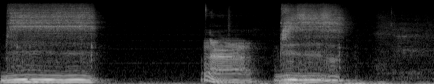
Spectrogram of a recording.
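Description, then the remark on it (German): A voice buzzes out three loud engine-like bursts, imitating a Formula 1 racing car, with the pitch sweeping downward on the later revs and short quiet gaps between them. “Kracht zwar nicht mehr ganz so vom Sound wie früher, weil die Autos halt anders klingen.”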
